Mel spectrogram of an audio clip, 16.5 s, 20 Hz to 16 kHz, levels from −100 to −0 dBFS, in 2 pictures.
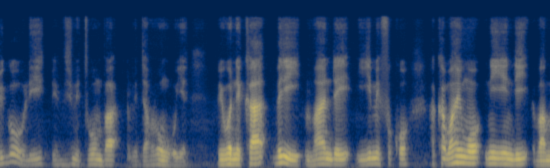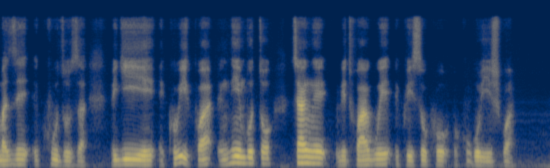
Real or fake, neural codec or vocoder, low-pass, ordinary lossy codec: fake; codec, 24 kHz, 0.5 kbps, DualCodec; 10.8 kHz; MP3, 96 kbps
